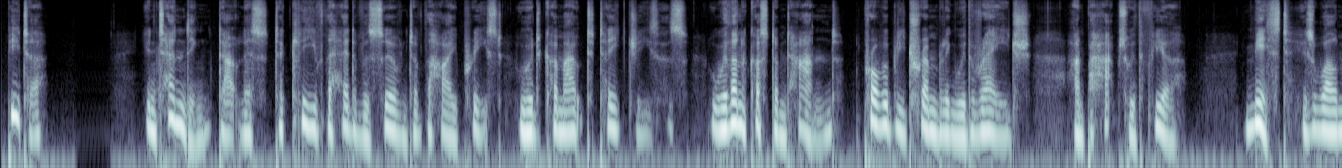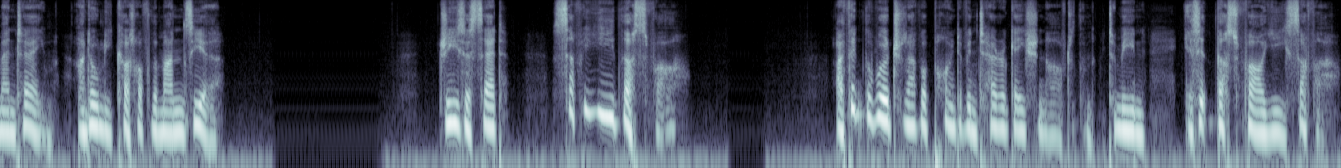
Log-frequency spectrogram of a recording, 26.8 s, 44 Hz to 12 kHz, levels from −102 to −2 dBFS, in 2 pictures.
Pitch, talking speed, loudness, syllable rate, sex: 155 Hz, 155 wpm, -20 LUFS, 4.9 syllables/s, male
